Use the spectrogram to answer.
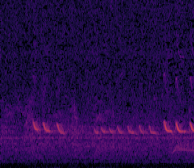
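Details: Wood sandpiper calling: faint, sharp downslurred notes, mostly in quick runs of three, repeated several times over a steady background hiss.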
